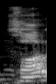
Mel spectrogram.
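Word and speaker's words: خوار: मादूला का मतलब होता है साइलेंट, यानी लिखा जाए पढ़ा ना जाए। जैसे ख्वाब हो गया, खार हो गया, ये सब में वाव लिखा तो जाता है लेकिन पढ़ा नहीं जाता, इसलिए वाव मादूला है।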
